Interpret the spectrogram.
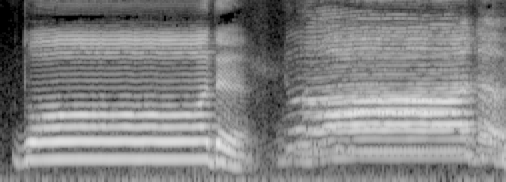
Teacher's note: साइडों वाला जुबान का जो पार्ट है, साइडों वाला जुबान का जो किनारा है, ऊपर वाली दाढ़ों से लगा रहे, ऊपर दाढ़ों से ऐसे नौकरी लगनी चाहिए।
